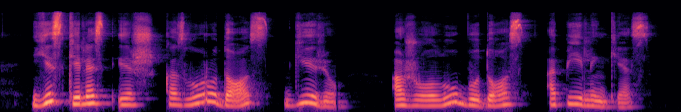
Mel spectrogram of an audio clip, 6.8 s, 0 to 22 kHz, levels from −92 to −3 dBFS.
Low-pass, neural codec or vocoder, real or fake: 14.4 kHz; none; real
